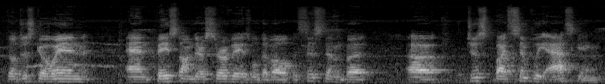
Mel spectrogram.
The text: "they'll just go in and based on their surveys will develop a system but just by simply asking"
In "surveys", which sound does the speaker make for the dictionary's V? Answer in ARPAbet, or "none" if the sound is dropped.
V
